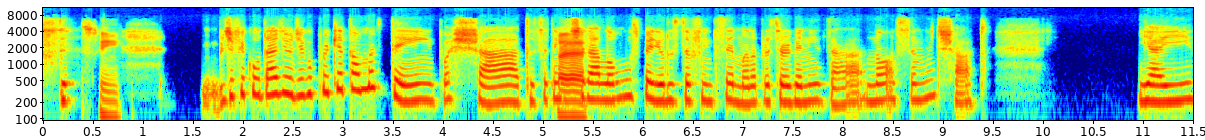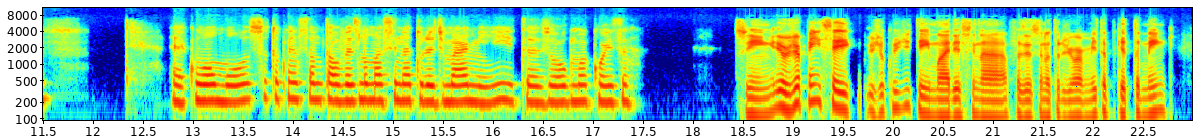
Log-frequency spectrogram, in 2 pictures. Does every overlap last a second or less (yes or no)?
yes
